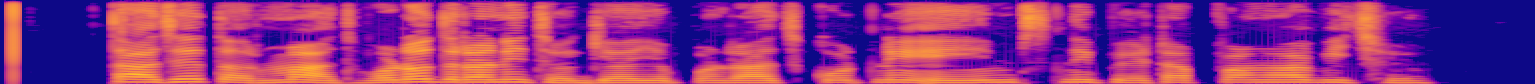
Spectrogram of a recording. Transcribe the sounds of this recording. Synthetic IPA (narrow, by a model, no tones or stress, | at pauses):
t̪ad͡ʒet̪əɾmat̪ʋəɽod̪ɾanid͡ʒəɡjaepəɳɾad͡ʒkoʈniemsnibʱeʈapʋamãaʋit͡ʃʰe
